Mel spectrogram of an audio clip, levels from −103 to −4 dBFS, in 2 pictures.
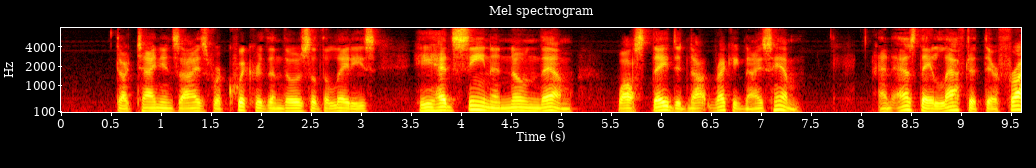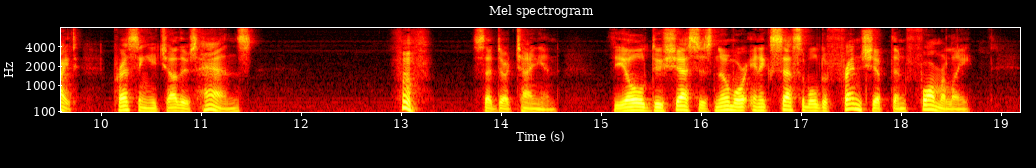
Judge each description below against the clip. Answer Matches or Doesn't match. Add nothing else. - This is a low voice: Matches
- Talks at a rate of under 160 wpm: Matches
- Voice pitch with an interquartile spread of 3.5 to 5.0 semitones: Matches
